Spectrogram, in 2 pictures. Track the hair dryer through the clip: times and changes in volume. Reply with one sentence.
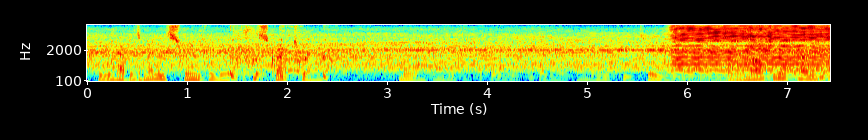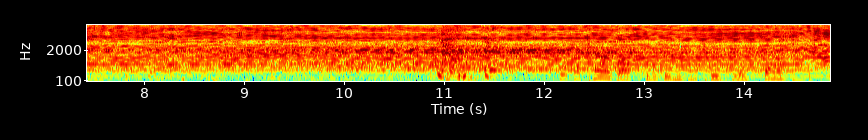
You can hear the hair dryer from 0.0 to 14.8 s, getting louder.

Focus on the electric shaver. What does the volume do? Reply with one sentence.
The loudness of the electric shaver goes up.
